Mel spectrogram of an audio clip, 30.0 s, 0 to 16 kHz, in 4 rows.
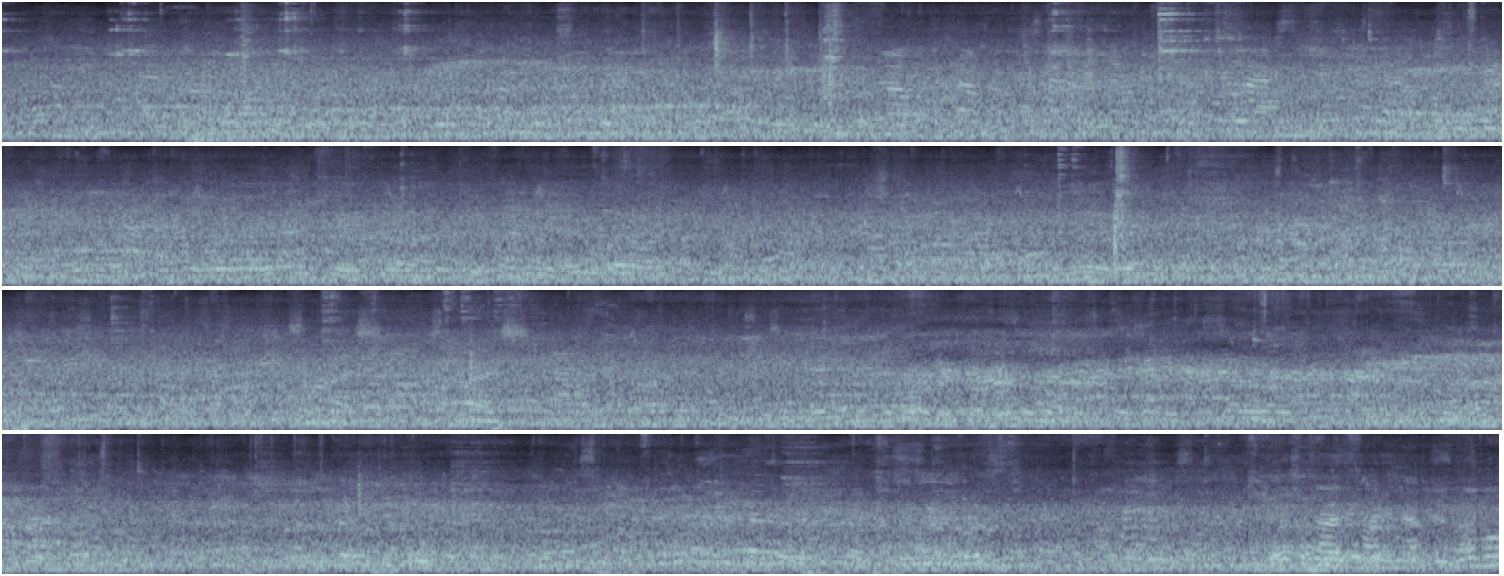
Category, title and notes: Soundscapes > Urban
Salamanca Plaza Mayor EXT ambience 26 May 2024
Plaza Mayor, Salamanca, Spain. Diners in outdoor cafes talking. Steady din of voices, plates and utensils clinking. Recorded with Samsung Galaxy smartphone.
